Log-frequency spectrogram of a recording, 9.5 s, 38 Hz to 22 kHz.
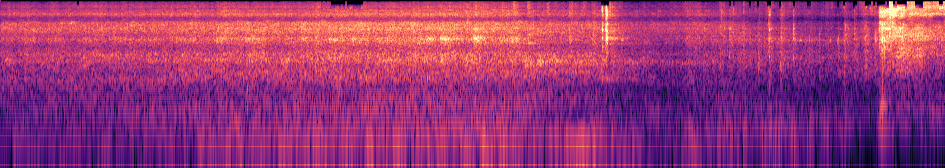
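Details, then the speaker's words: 1995 Chevy Silverado 3500 one-ton dump truck, 6.5L Detroit diesel, cold start after sitting all winter (loose battery cables, jumpers/boosters used): heavy, uneven low clatter about four beats a second, still running a little rough and smoky at idle, needs throttle feathering. "Has this been started this No, it's been sitting all winter. I tried cranking on it before and then the battery's issue, so. There we go. Still running a little rough."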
